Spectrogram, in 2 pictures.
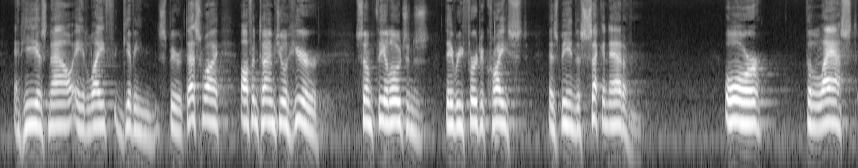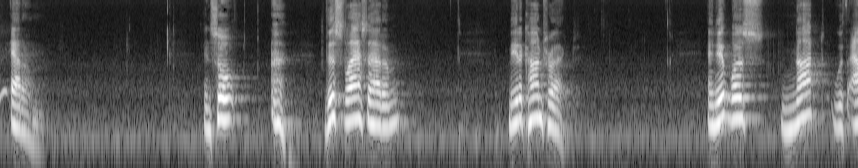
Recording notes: Recorded on August 26, 2018, at Grace Bible Fellowship in Front Royal, VA.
